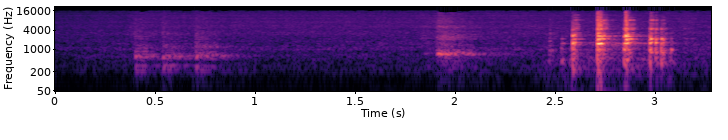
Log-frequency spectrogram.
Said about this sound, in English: And now Frank Skinner. Eating a chicken dinner.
